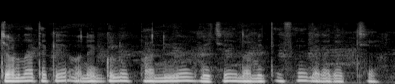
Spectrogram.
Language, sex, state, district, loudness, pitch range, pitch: Bengali, male, Assam, Hailakandi, -19 LUFS, 140-165 Hz, 155 Hz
